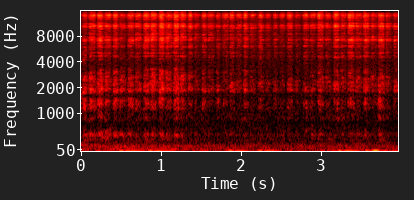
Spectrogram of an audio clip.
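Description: A graphite pencil scratches strokes across a flat paper sketchbook page. The quiet, continuous scratching has a bright, papery hiss over a low rumble, rising and falling in loose, irregular strokes.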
